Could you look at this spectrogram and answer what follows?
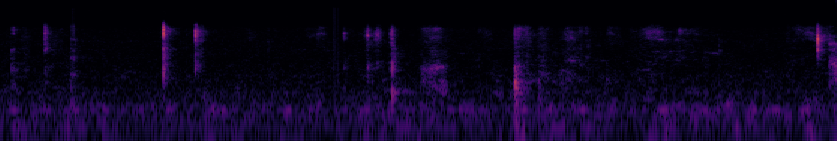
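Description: A pen scratches out a note on a small Post-it pad, giving faint, close scribbling and light clicks in short irregular strokes, very quiet with muffled background murmur.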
